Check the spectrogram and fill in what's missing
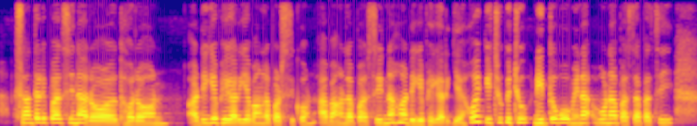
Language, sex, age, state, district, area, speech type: Santali, female, 18-30, West Bengal, Purba Bardhaman, rural, spontaneous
